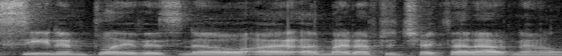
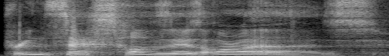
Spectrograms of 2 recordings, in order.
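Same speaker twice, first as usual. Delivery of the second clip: put-on French-accented Ruto; 5 semitones higher, 4 dB louder, slower than usual. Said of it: "made Ruto French".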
